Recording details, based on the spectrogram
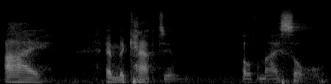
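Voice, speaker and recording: A young man performing poetry live to an audience, with an emphatic, theatrical delivery and dramatic pauses. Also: fairly low pitch, heavy background noise. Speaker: slam poet performing on stage. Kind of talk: live poetry reading and spoken word to an audience.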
